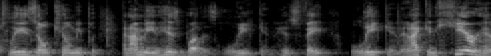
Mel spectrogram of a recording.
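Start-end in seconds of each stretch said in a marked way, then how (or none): 0.0-0.9 put-on desperate pleading tone. Recounting a man begging his threatening brother, retelling desperate pleading. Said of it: "pleading with him".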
